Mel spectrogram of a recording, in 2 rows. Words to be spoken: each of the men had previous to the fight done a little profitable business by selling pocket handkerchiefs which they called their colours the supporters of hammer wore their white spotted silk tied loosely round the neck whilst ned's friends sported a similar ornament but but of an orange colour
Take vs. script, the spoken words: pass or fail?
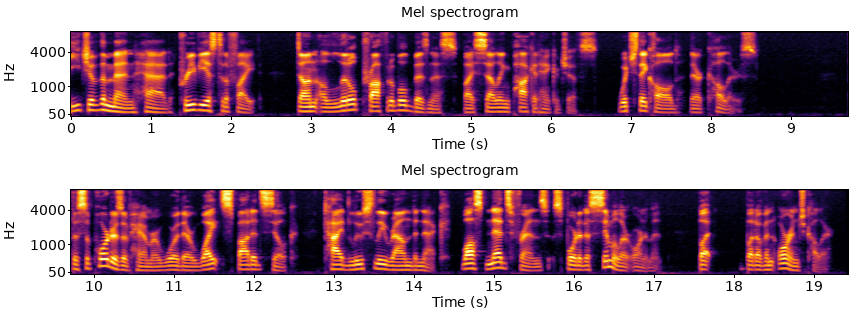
pass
